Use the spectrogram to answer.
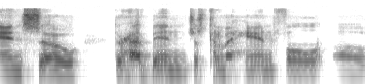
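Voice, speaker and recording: A man with a Baltimore accent speaks in a dark, mellow tone against a quiet background. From Baltimore, Maryland. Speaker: criminology professor. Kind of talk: interview. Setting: podcast.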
